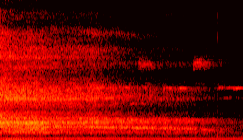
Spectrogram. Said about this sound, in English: Let's take a deep breath in, breathing in all of that high vibration, and release.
